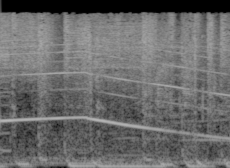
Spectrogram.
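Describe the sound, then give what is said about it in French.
An ambulance siren, played as a jingle, wails loudly and steadily, its pitch gliding slowly downward over a rumbling low background, with no one talking. “Voilà, l'ambulance, euh, l'ambulance pour aller à la moto aujourd'hui.”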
